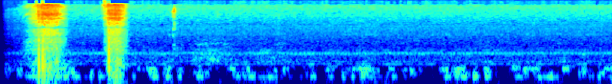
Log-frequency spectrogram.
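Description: Two sharp sneezes in quick succession, followed by quiet breathing and faint rustling. Ordinary sneezing.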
